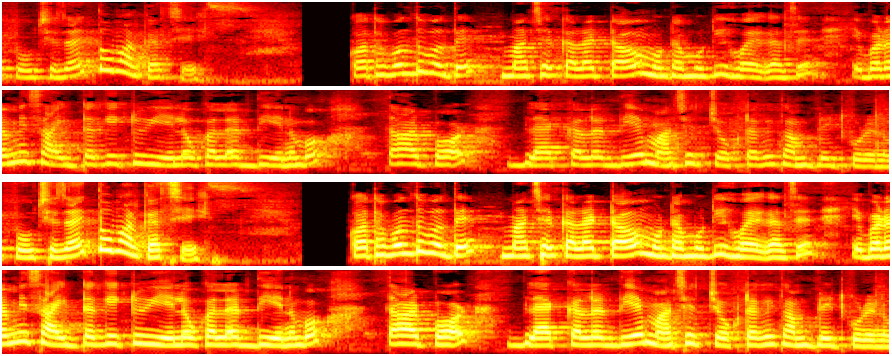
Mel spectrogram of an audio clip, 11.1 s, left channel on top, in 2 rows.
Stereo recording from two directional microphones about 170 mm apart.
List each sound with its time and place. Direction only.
0.1 s a woman's voice: 40° right (ahead or behind)
2.1 s a woman's voice: 35° right (ahead or behind)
